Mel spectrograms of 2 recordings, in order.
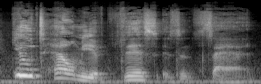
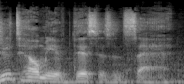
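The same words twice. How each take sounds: First: "You tell me if this isn't sad" said slower, higher and louder, every word weighed; slow emphatic repeat. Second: Said in the usual way. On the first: Shown as a demonstration. Asking Facebook friends to judge, slow and emphatic. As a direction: lean on "sad" and drag it out.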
